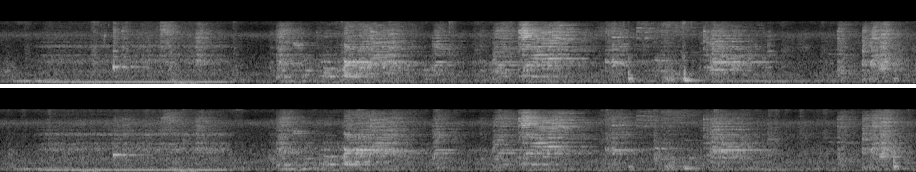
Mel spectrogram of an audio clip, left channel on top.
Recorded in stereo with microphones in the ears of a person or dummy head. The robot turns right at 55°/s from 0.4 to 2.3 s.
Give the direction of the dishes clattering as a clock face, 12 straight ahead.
9 o'clock.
